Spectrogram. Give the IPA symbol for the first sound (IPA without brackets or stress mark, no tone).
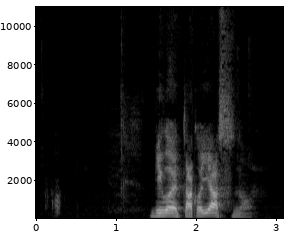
b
